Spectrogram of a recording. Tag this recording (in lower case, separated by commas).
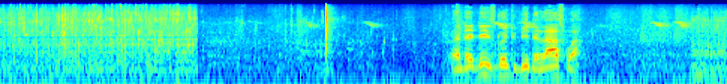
water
